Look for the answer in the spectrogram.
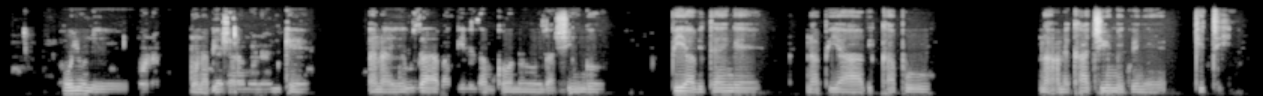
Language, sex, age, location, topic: Swahili, male, 18-24, Nakuru, finance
